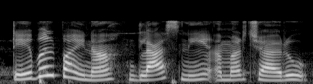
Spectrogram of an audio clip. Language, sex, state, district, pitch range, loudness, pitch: Telugu, female, Telangana, Hyderabad, 205-240 Hz, -16 LUFS, 215 Hz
